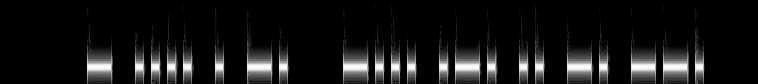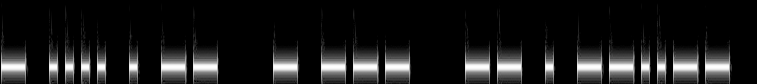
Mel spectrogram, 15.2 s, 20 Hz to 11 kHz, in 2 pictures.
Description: Morse code, heard as a keyed tone, about 15 wpm, 700 Hz. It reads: THEN BRING THEM TO ME,
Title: Sentences from Top 500 Words and Abbreviations 15wpm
